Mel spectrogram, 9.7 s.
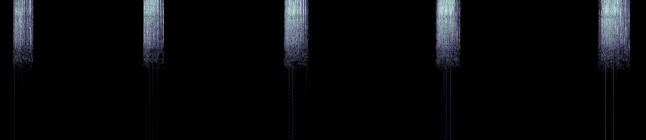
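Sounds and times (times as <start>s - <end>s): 
ketoheinasirkka grasshopper chirping: 0.2s - 0.5s, 2.2s - 2.5s, 4.3s - 4.6s, 9.0s - 9.5s.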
